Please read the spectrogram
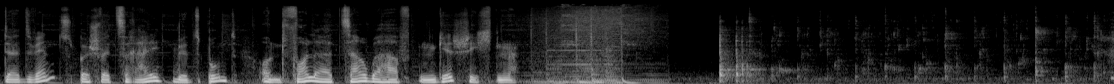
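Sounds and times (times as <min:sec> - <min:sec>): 
speech: 0:00.0 - 0:05.4
small drips and clinks: 0:07.3 - 0:11.1
apple juice poured into a measuring cup: 0:07.4 - 0:11.1.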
